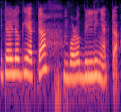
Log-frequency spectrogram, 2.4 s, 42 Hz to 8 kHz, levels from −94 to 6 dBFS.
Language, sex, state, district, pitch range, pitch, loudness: Bengali, female, Assam, Hailakandi, 220-255 Hz, 235 Hz, -15 LUFS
